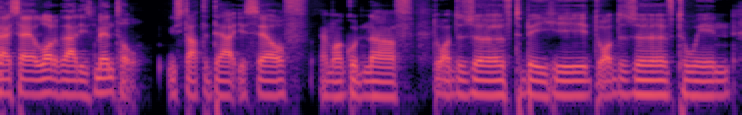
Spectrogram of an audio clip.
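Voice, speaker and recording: A man with a very deep, low pitch and a dark, mellow tone speaks in a monotone, flat intonation on a very clean recording with a silent background. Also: moderate pace. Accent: Australian. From Australia, Sydney. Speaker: football director, former professional footballer. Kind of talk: interview.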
